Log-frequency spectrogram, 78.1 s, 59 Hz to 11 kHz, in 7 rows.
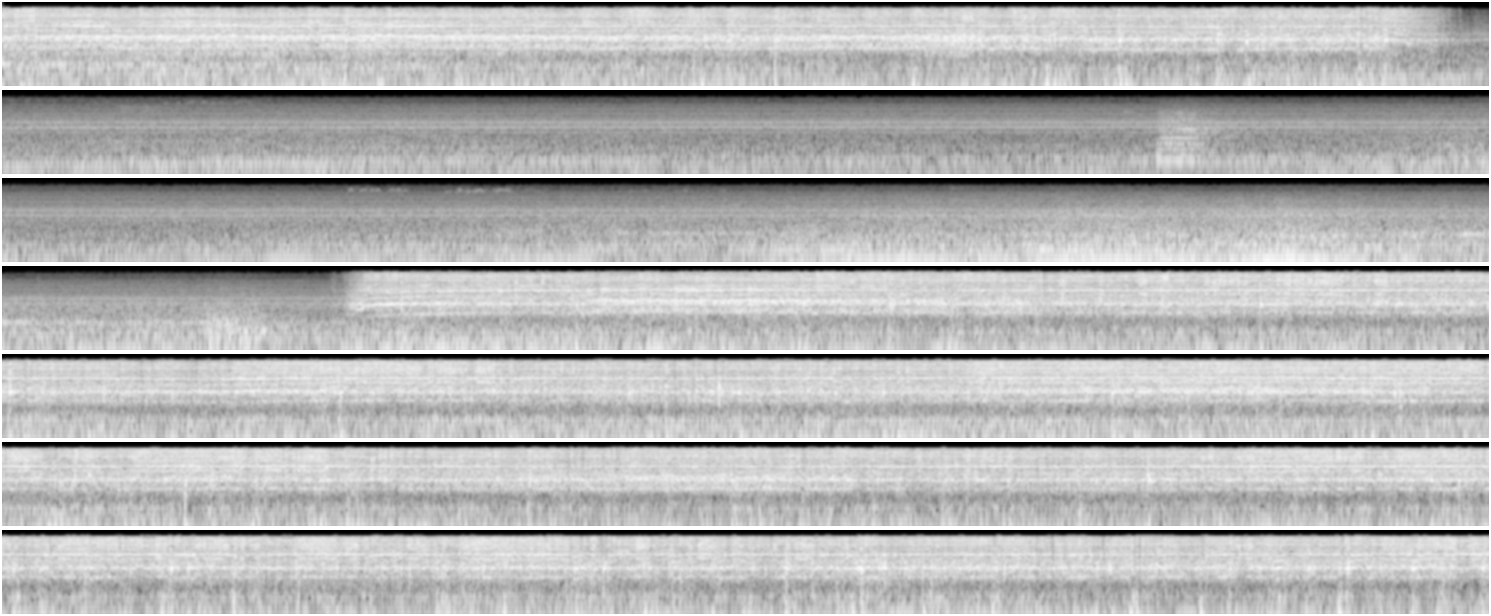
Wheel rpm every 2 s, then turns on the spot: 160, 160, 160, 160, 150, 40, 0, 0, 0, 0, 0, 0, 0, 0, 0, 0, 0, 0, 120, 160, 160, 160, 160, 160, 160, 160, 160, 160, 160, 160, 160, 160, 160, 150, 160, 160, 160, 160, 160.
none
